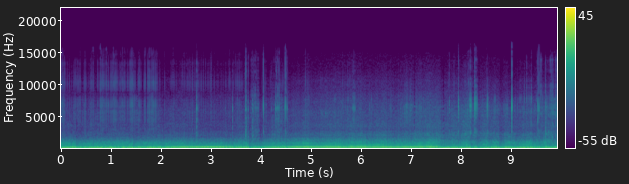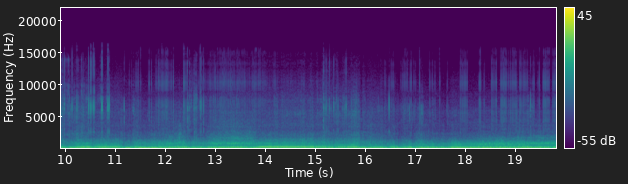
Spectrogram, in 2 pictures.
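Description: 2014 Camaro SS 1LE's 6.2-litre V8 heard from inside the cabin under hard acceleration on a track lap. The engine rises in pitch several times, with short drops between the climbs.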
